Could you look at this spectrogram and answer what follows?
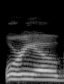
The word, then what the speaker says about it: Awreeoh: It's called Oreo, but it's spelled AWREEOH. – It looks like Oreo, like Oreo Speedwagon.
